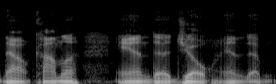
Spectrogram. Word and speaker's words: Kamala: Well, yesterday after listened to the Barack Obama speech for Joe Biden and Kamala Harris And I said that right. I always say Kamala. I don't know why I make it a long, you know, a sharp A, but Kamala Harris.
